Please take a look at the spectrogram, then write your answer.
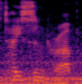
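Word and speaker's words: Thyssenkrupp: tyson krupp which yes there is an american pronunciation and it is tyson crop look it up if you don't believe it if you're an elevator geek and i don't use the more accepted german version because you know how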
